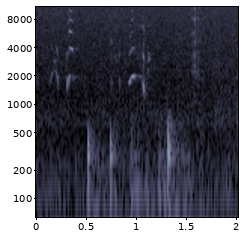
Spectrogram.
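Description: Dry-erase marker squeaking on a whiteboard while writing: several short, high squeaks with a few soft strokes of the tip against the board.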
